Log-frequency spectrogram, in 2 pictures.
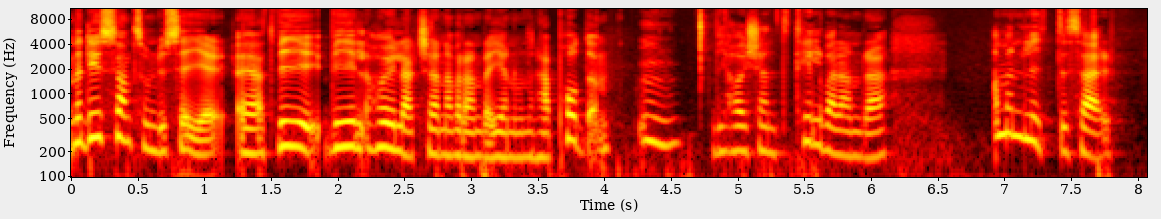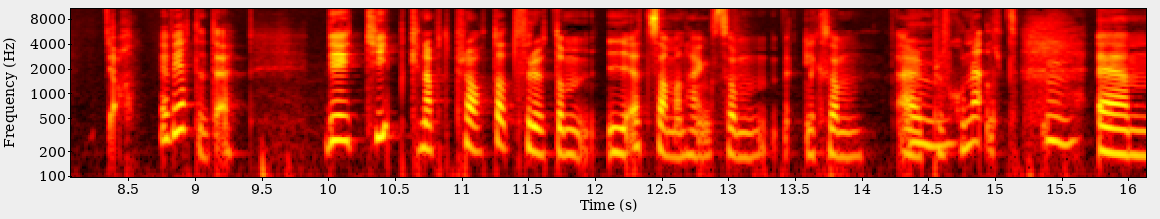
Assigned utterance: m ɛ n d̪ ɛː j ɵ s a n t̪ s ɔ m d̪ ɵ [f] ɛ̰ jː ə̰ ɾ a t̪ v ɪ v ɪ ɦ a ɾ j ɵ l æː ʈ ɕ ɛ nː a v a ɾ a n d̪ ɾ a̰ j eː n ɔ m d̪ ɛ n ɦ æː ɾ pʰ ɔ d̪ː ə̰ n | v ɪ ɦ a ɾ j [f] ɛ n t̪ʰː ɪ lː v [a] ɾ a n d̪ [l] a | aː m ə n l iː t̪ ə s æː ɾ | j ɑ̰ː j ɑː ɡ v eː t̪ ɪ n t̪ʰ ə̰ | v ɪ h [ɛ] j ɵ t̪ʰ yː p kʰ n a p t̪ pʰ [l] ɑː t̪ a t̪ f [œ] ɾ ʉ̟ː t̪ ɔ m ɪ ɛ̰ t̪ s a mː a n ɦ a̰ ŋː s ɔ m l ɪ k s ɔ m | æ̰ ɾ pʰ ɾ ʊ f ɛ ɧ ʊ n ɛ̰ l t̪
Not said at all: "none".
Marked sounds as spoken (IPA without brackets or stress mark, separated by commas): s, ɕ, a, ɾ, a, ɾ, œ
